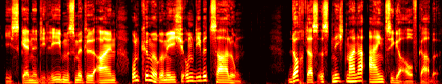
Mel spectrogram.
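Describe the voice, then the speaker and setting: A man reading scripted stories for language learners as a narrator, in a careful, deliberate way. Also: deep voice, no room sound, clean studio sound.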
